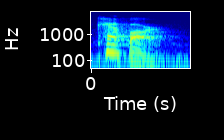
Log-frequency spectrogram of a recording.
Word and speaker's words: Kaphar: K-A-P-H-A-R. K-A-P-H-A-R. Kaphar is the way I would pronounce it. I could be wrong on that.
